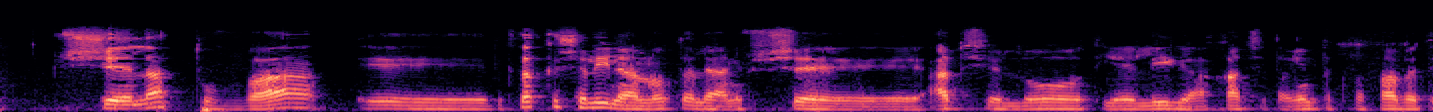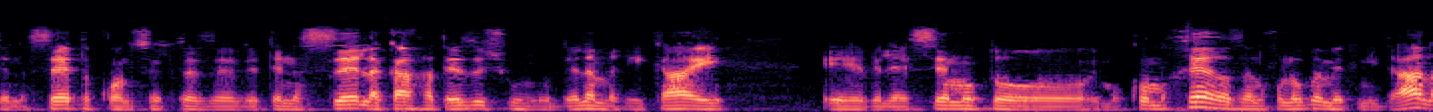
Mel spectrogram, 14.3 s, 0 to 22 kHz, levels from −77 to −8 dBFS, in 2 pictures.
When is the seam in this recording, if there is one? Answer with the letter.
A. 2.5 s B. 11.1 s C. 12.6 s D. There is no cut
C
